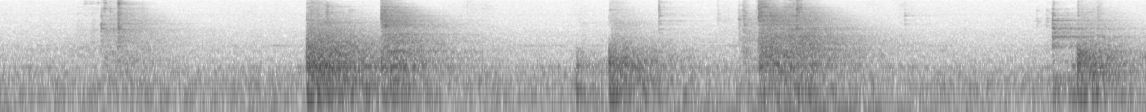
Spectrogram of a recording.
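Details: Four sharp metallic mallet blows with ringing decay: a starter chisel driven during femoral preparation for a Lubinus hip prosthesis, in a surgical instrument tutorial.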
